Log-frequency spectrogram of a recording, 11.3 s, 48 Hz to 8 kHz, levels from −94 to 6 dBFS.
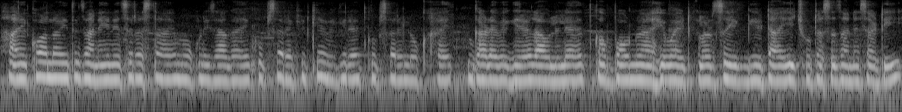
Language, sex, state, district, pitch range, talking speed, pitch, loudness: Marathi, female, Maharashtra, Solapur, 200-215 Hz, 165 wpm, 205 Hz, -30 LUFS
